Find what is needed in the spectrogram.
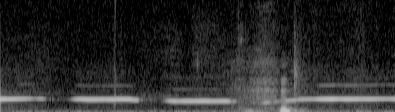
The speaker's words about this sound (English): Don't whistle, Masha.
